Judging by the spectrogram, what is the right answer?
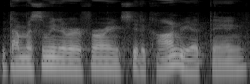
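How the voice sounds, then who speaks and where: A man's voice: lowish voice, fairly even intonation, brisk, a little hiss or hum. A man streaming a game live, reacting casually with rambling remarks, laughs and swearing. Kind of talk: casual live gameplay commentary.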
